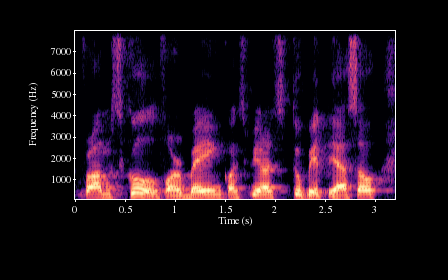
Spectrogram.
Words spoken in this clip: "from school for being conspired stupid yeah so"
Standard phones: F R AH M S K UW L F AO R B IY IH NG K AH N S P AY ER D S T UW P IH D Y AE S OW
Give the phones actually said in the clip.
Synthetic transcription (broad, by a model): F R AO M S K UW L F AO R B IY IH NG K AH N S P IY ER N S T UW B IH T Y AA S OW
